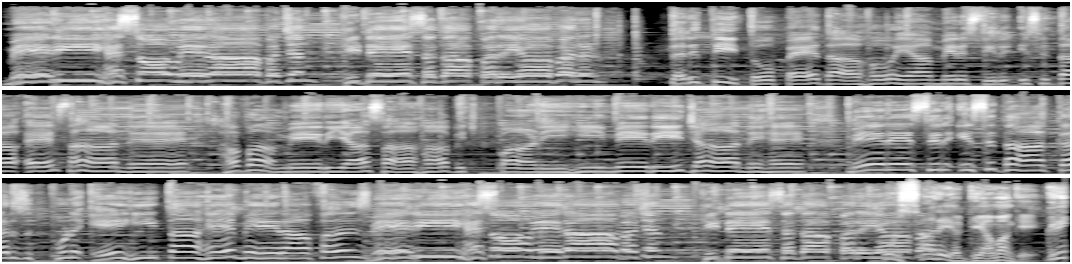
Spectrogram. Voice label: punjabi

